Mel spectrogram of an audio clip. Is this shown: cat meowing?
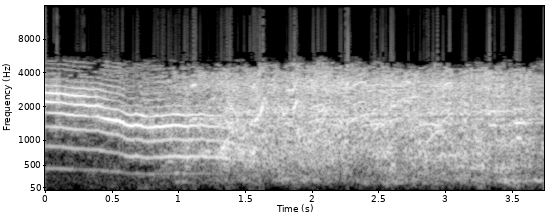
yes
